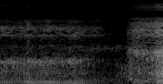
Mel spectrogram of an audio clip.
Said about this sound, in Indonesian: Chiba ngorok sangat keras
